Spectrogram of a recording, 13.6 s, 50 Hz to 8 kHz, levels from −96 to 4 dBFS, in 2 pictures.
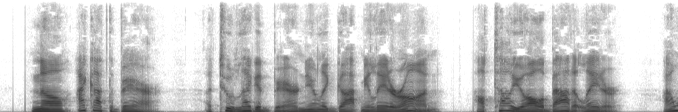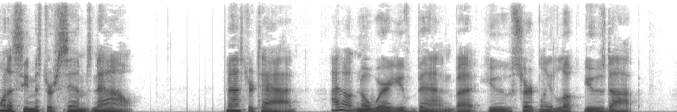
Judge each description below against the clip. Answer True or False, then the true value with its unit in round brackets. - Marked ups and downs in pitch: True (6.3 semitones)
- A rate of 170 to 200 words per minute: True (190 wpm)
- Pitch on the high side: False (125 Hz)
